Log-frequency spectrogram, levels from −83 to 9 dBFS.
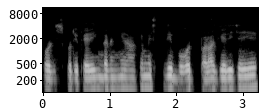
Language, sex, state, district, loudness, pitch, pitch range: Hindi, male, Uttar Pradesh, Jyotiba Phule Nagar, -22 LUFS, 115 Hz, 115-125 Hz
